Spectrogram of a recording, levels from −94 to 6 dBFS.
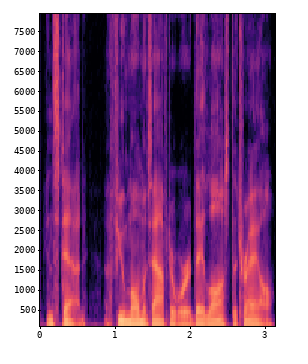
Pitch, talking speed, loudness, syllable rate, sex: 95 Hz, 170 wpm, -16 LUFS, 4.7 syllables/s, male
